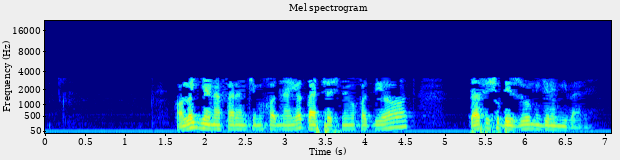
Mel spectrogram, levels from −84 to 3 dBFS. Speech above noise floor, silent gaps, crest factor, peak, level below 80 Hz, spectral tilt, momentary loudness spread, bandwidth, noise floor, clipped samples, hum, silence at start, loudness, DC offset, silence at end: 26 dB; none; 20 dB; -16 dBFS; -56 dBFS; -5.5 dB/octave; 9 LU; 3.3 kHz; -61 dBFS; under 0.1%; none; 1.45 s; -36 LUFS; under 0.1%; 0.25 s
